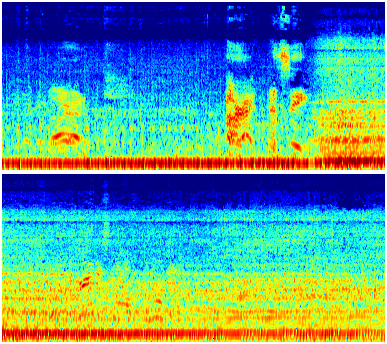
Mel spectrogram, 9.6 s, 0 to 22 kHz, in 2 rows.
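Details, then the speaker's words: ZL550 two-stroke snowmobile after a no-start fix; it had spark and the problem turned out to be fuel. Crisp rev-up, then a steady strong buzz with clean pickup. Normal running. "oh my God you're right something it just makes you smile you're right it does rip from 550 that's pretty quick"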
